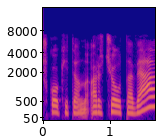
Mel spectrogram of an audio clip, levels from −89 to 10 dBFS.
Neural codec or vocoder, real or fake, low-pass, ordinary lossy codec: codec, 16 kHz, 4 kbps, X-Codec, WavLM features, trained on Multilingual LibriSpeech; fake; 7.2 kHz; MP3, 48 kbps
